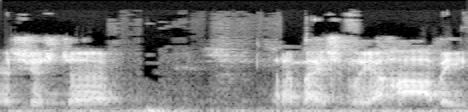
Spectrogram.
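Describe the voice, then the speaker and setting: The man's American accent comes through at a fairly quick pace, with noticeable background noise around him. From Texas. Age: 60s. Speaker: UFO field investigator. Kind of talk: interview. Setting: video call. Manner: halting, many fillers.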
